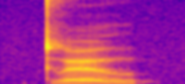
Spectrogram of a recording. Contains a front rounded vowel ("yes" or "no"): yes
